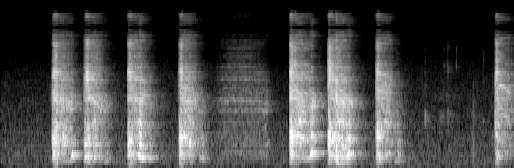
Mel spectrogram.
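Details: A woman who is ill gives eight harsh, chesty coughs in two runs, with a wheezy in-breath between them: a repeated cough of illness.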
